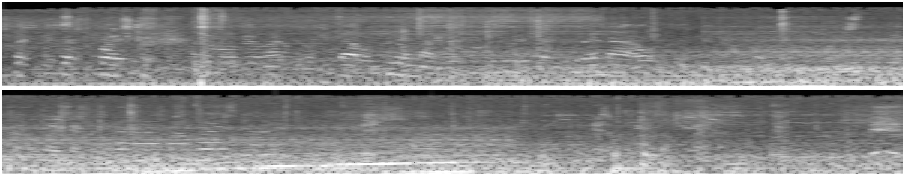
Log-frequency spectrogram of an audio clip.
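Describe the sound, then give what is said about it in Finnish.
Steady low engine rumble of a bus interior, with a gear whine rising as it accelerates around the middle; indistinct voices murmur early on over the constant road noise. “Sinne täytyy nyt kyllä lähteä vähintäänkin kahdella bussilla.”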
